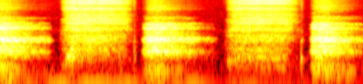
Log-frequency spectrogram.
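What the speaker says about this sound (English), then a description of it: "alkaline breathing is essentially deep inhalations through the nose and exhales through the mouth" Deep breaths taken in alkaline breathing: long nasal inhales alternating with forceful mouth exhales, four breathy bursts in a steady rhythm, close and alone over a soft low hum.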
